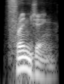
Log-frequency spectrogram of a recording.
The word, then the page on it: fringing: British English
